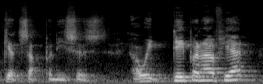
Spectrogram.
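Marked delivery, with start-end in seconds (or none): 1.3-2.6 higher, questioning call; mildly raised bullfrog voice. Acted. Bullfrog's first call from hole.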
